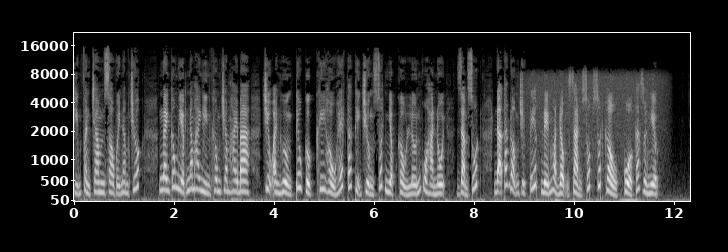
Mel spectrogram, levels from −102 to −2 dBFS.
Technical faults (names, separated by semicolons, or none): digital radio blending to analogue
